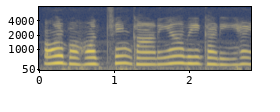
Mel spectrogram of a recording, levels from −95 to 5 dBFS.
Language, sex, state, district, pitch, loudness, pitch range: Hindi, female, Madhya Pradesh, Bhopal, 300 Hz, -14 LUFS, 290-330 Hz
